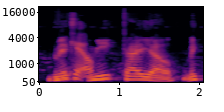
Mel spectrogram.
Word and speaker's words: Mikael: I want to call him Michael, but that's not right. Mikael.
